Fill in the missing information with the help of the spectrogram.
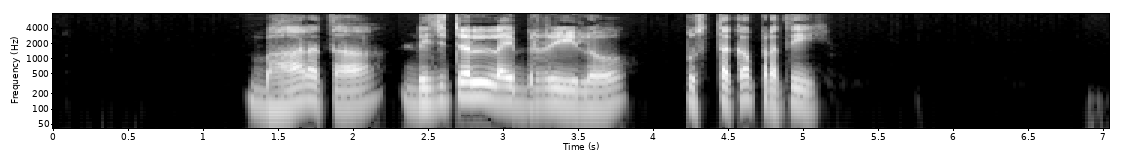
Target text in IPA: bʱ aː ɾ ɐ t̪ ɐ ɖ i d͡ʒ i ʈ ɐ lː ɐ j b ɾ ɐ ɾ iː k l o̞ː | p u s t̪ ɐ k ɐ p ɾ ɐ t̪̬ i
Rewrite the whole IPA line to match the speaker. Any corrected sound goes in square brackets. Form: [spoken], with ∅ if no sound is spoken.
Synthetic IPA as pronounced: bʱ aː ɾ ɐ t̪ ɐ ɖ i d͡ʒ i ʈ ɐ lː ɐ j b ɾ ɐ ɾ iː [∅] l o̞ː | p u s t̪ ɐ k ɐ p ɾ ɐ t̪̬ i

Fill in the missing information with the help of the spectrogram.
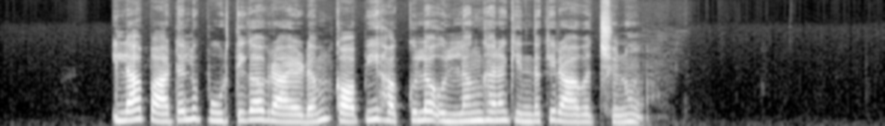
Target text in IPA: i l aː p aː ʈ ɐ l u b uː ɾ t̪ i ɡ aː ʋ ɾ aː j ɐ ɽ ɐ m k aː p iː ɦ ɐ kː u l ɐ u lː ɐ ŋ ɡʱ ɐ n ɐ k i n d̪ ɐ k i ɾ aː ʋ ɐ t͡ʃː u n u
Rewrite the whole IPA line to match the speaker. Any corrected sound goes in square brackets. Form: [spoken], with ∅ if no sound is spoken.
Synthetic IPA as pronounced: i l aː p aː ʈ ɐ l u [p] uː ɾ t̪ i ɡ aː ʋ ɾ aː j ɐ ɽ ɐ m k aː p iː ɦ ɐ kː u l ɐ u lː ɐ ŋ ɡʱ ɐ n ɐ k i n d̪ ɐ k i ɾ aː ʋ ɐ t͡ʃː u n u

